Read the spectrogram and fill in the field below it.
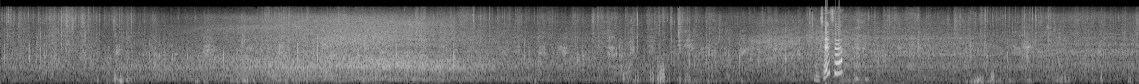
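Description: Dogs' paws patter and scuffle on frosty grass.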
